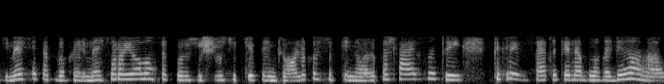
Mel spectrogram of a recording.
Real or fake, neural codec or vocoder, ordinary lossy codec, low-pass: fake; codec, 44.1 kHz, 1.7 kbps, Pupu-Codec; Opus, 16 kbps; 3.6 kHz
